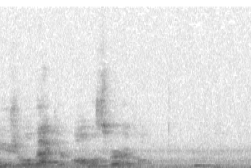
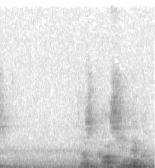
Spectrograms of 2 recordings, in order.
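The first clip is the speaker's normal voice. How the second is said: soft punchline; 3 semitones lower, 7 dB quieter than usual. Real, not acted. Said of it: "punchline aside".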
